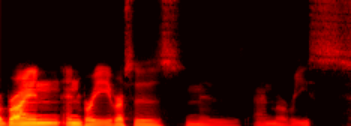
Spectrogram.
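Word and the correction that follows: Miz & Mrs.: It's Miz and Mrs. Say it right.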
